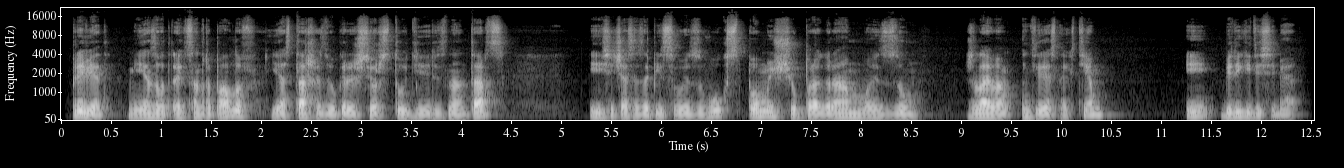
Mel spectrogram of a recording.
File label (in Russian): запись Zoom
